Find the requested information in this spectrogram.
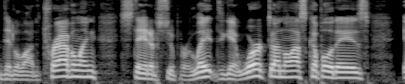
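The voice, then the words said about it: Hoarse, worn-out voice. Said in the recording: “my voice is so shot”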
